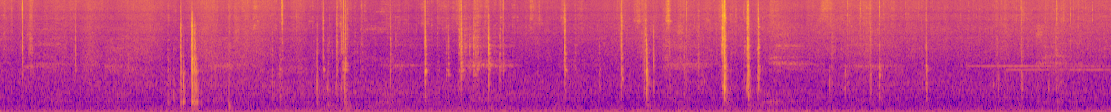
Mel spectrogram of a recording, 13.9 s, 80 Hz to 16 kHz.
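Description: Scattered sharp clicks and light knocks of an aftermarket 7-inch round LED halo headlight being worked into a Jeep Wrangler JK's headlight bucket as its tabs are lined up. The loudest knocks come about two and a half seconds in and around nine seconds, over a steady low rumble.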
